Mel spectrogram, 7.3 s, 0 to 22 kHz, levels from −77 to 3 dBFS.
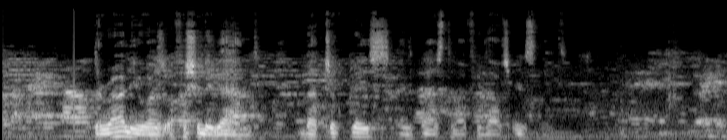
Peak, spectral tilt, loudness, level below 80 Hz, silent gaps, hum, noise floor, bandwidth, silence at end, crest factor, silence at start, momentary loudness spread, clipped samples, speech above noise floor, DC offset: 0 dBFS; -5 dB/octave; -16 LUFS; -48 dBFS; none; none; -42 dBFS; 15 kHz; 0 s; 16 dB; 0.05 s; 22 LU; under 0.1%; 26 dB; under 0.1%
